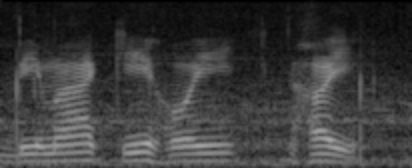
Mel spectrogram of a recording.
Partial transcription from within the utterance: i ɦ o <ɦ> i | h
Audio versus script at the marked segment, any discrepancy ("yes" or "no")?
yes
